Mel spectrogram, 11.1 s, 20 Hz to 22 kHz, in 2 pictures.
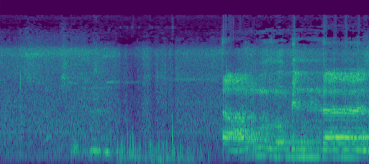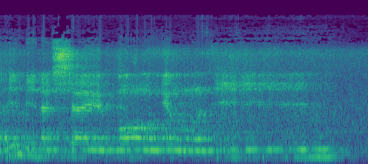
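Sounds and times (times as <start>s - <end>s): man chanting: 3.3s - 10.9s.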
